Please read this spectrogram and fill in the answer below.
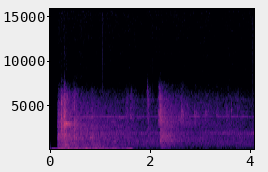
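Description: London Underground train at a platform: a low rumble that cuts off about one and a half seconds in, then a sudden rush of noise from its sliding doors that dies away over a second or so.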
